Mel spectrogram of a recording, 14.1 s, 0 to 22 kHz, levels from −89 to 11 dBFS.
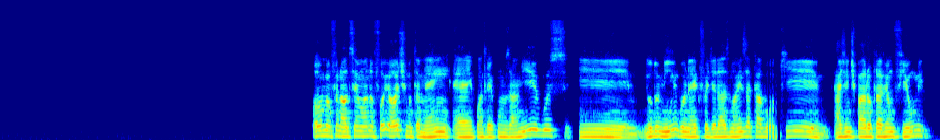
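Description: At 4.09 to 4.18 s and 8.59 to 8.70 s the speech cuts to silence for about 93 ms each. At 11.52 to 11.73 s about 116 ms vanishes in short holes spread over roughly 186 ms, the longest about 46 ms. This is likely a Bluetooth dropout: late packets were discarded. Unlike a stall that resumes where it stopped, the speech returns further on, as though it had kept playing through the gap.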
